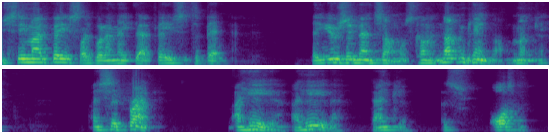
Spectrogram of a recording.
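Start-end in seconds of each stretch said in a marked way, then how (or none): 6.7-10.7 heavy, acted-out sarcasm laid on thick. Retelling his own reply to the older man: retelling a sarcastic reply. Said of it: "I was sarcastic like a motherfucker".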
